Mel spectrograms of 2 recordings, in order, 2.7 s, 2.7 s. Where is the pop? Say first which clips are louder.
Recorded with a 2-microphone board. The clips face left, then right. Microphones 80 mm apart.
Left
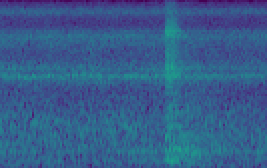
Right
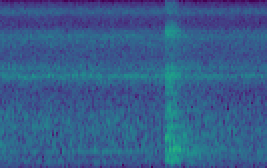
Right 5 dB; 35° right (ahead or behind), 2 m.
